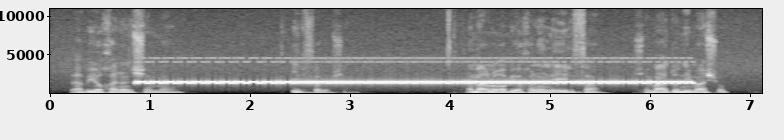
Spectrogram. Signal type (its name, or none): NAVTEX (SITOR-B)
